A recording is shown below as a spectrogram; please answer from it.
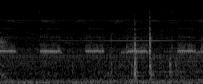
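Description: Faint, evenly spaced short high beeps, about two a second, from the sonic alarm on the high-power rocket's electronics as it hangs under its parachutes.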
